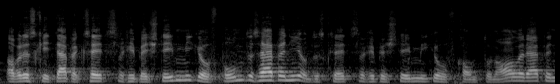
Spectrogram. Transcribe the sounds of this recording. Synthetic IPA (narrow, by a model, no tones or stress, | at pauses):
ʔɑbəɾəsɡ̥ɪtæbəksɛt͡slɪχibeʃtɪmːiɡəufb̥ʊndəsɛbəniʊndəsksɛt͡slɪχibeʃtɪmːiɡəufkʰɑnt̪onɑːləɾɛb̥əni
